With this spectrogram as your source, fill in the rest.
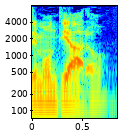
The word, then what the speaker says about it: Amontillado: Right, technically the pronunciation is Amontillado, but that's okay, sure.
